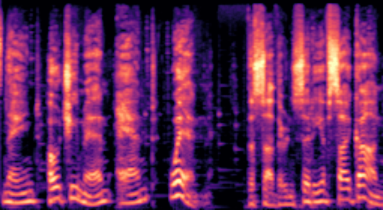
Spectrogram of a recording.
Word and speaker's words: Nguyen: Nguyen, pronounced Nguyen, is the most common last name in Vietnam.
